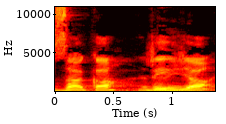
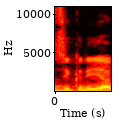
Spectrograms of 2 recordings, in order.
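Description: First: The name is said with vowels a, a, i. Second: The name is said in a distorted, altered form. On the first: The speaker calls it right. "زا پہ بھی زبر, کاف پہ بھی زبر اور را کے نیچے زیر" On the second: The speaker calls it wrong. "یہاں یہ تلفظ بگڑ جاتا ہے, وہ ذکریا ذکریا بھی کرتے ہیں"

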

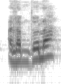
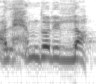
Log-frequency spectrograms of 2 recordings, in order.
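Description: First: The word is said quickly and rushed together. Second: The word is said at a careful, normal pace. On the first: The speaker calls it wrong. "جب یہ اسپیڈ پکڑتے ہیں نا فاسٹ بولنگ" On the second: The speaker calls it right. "جیسے میں نے بولا نا تو یہ ابھی بول لیں گے"

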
